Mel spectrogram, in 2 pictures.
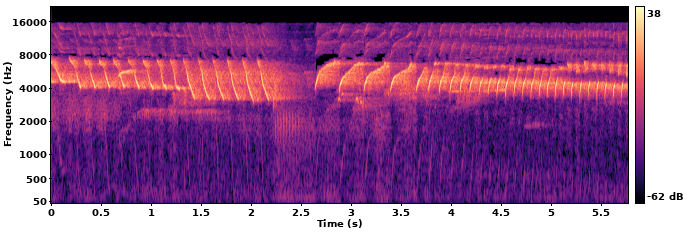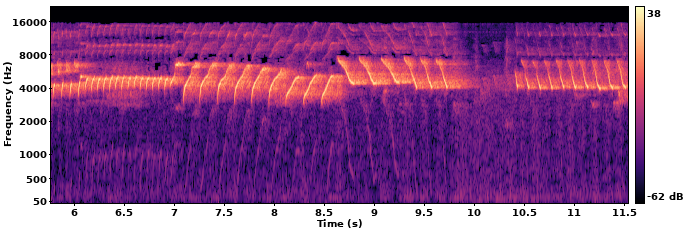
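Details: Courtship singing by a Belgian canary, played to excite hens and train quiet birds: continuous high rolling trills in several tours, with two short gaps near 2.5 and 10 seconds.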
